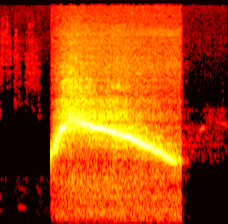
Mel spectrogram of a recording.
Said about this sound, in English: She let out a low whistle.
